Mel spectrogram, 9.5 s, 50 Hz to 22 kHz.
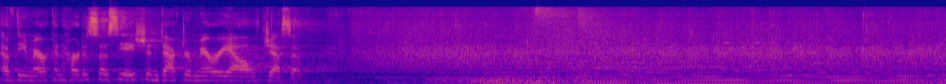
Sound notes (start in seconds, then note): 3.3 audience applauding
